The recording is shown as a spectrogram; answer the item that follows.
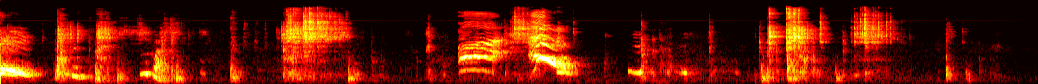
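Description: Plastic baby activity-centre toys being turned and handled: short bursts of clicking and rattling. Around the middle there is a brief voice sound whose pitch rises and falls.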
